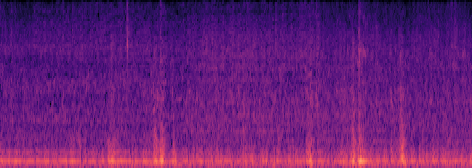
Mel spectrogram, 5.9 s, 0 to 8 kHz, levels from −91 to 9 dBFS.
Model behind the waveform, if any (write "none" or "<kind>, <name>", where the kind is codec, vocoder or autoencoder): vocoder, HiFi-GAN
